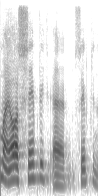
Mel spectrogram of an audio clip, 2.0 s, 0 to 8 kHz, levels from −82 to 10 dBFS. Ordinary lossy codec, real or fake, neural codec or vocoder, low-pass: none; fake; codec, 16 kHz in and 24 kHz out, 1 kbps, XY-Tokenizer; 7.2 kHz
